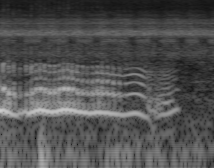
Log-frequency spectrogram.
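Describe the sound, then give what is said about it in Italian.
A voice imitating a tractor with a rolling, purring drone lasting about a second and a half, fairly even in pitch with a brief dip near the end, and no words spoken. “Come fa il trattore?”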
